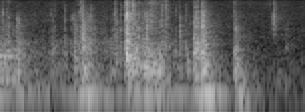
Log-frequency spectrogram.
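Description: Sewing machine back stitching while attaching binding to a quilt, a short run of quick mechanical stitching bursts with brief pauses, close and moderately loud, no talk.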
